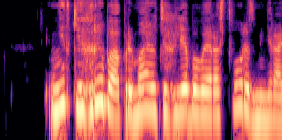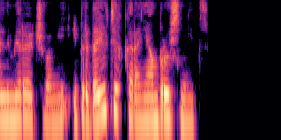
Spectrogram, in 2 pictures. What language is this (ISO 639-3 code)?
bel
